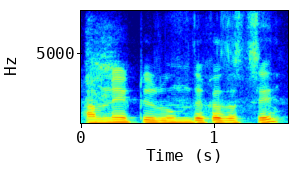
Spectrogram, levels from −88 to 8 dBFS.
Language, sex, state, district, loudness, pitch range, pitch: Bengali, male, West Bengal, Cooch Behar, -15 LUFS, 145-155 Hz, 150 Hz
